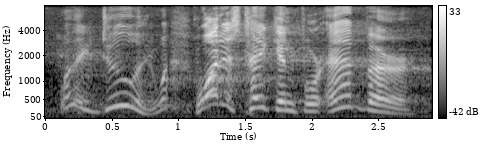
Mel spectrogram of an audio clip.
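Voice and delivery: high-pitched impatient inner outburst; fed up with waiting in line; exasperated. Retold or imitated. Acts out his impatient thoughts in line.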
